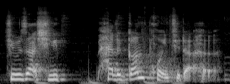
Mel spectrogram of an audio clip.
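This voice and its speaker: A woman's voice: a little high, expressive, brisk, soft background music. A woman hosting a commentary video, talking in an indignant, emphatic way. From Britain. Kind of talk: opinionated commentary.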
